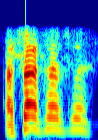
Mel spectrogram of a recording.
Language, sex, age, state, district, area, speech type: Assamese, male, 30-45, Assam, Darrang, rural, conversation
